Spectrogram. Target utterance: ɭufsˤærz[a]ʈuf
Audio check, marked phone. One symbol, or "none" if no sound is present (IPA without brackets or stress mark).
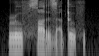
a̰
